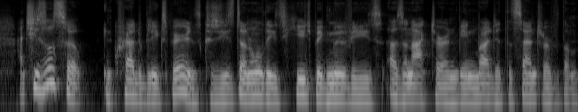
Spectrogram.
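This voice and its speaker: On a very clean recording with a silent background, a man with an Irish accent talks at a very fast pace with hardly any pauses, his medium pitch showing ordinary variation. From Ireland. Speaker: film producer. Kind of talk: radio interview. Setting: radio studio. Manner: halting.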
